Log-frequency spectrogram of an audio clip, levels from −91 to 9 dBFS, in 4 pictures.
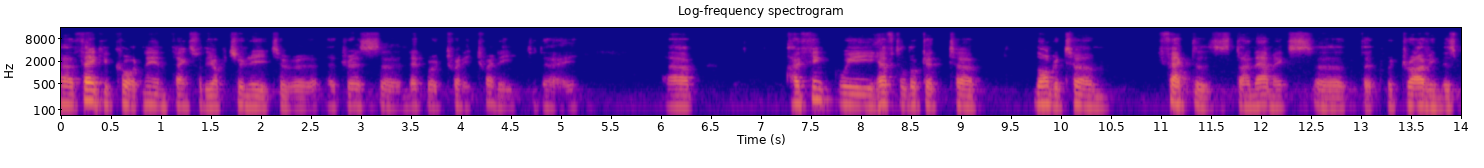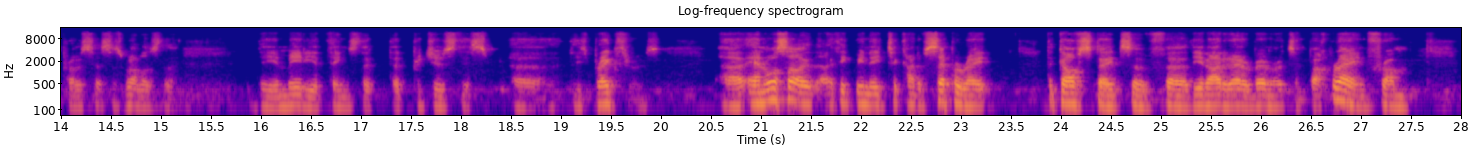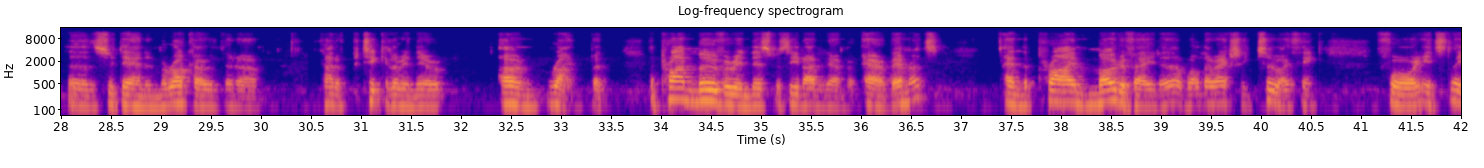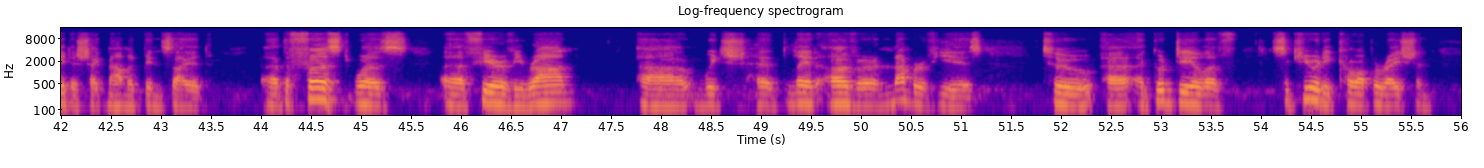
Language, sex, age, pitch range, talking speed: English, male, 60-79, 120-145 Hz, 150 wpm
